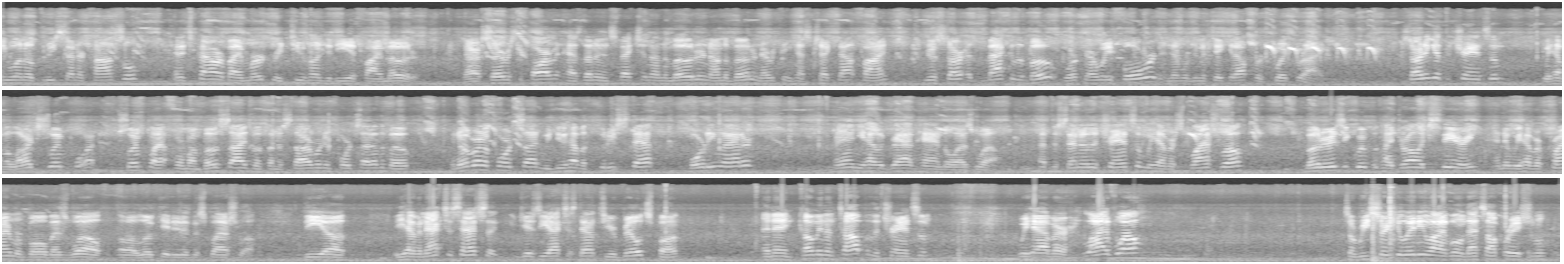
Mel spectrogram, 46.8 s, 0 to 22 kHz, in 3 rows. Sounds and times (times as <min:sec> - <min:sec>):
Speech: 0:00.0 - 0:13.2, 0:14.0 - 0:23.1, 0:23.9 - 0:28.0, 0:28.6 - 0:38.0, 0:38.8 - 0:40.5, 0:41.4 - 0:42.7, 0:44.6 - 0:46.7.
